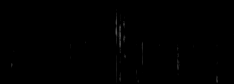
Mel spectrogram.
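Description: Near silence, broken a little over a second in by a couple of faint mouth clicks.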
